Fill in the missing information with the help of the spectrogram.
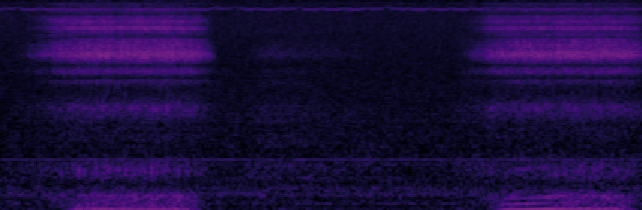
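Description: Two loud, low vibrating snores on breathing in, with quieter breathing between them.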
